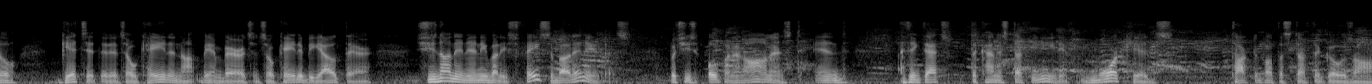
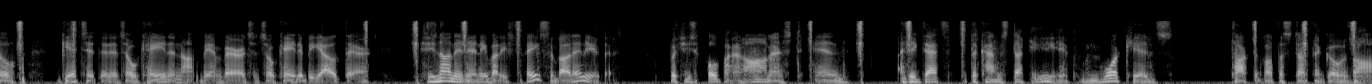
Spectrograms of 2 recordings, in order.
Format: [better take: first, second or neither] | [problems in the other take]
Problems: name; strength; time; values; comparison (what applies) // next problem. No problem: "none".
first | noise reduction (neural diffusion model UNIVERSE++)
